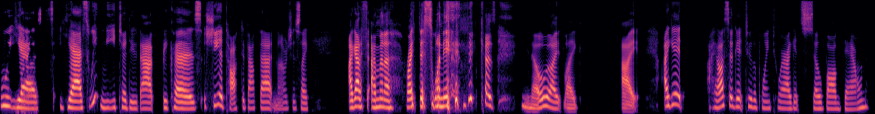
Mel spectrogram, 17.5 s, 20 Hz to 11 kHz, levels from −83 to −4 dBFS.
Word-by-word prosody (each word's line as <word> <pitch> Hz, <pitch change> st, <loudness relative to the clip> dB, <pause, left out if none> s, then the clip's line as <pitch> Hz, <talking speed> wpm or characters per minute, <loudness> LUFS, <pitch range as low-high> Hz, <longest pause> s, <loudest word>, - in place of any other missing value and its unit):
We 265 Hz, -1 st, +2 dB
yes, 195 Hz, -4 st, +1 dB, 0.3 s
yes 205 Hz, -1 st, +3 dB
we 380 Hz, -, -2 dB
need 205 Hz, -1 st, -7 dB
to 215 Hz, -2 st, -3 dB
do 185 Hz, -2 st, -8 dB
that 180 Hz, -1 st, +1 dB, 0.2 s
because 185 Hz, -3 st, +1 dB
she 275 Hz, +5 st, -3 dB
had 260 Hz, -4 st, +2 dB
talked 180 Hz, -, -5 dB
about 190 Hz, -1 st, -10 dB
that 185 Hz, -1 st, -2 dB
and 90 Hz, -, -18 dB
I 90 Hz, -, -16 dB
was 185 Hz, +1 st, -18 dB
just, 190 Hz, 0 st, -11 dB
like, 170 Hz, -1 st, -9 dB, 0.8 s
"I 205 Hz, -, +6 dB
gotta 245 Hz, -1 st, +9 dB
f -, -, -13 dB
I'm 220 Hz, 0 st, +3 dB
gonna 215 Hz, -3 st, +3 dB, 0.2 s
write 225 Hz, +1 st, +5 dB
this 235 Hz, +6 st, +4 dB
1 250 Hz, -3 st, +5 dB
in 260 Hz, +1 st, +8 dB, 0.6 s
'cause," 270 Hz, -, +1 dB, 0.5 s
you 235 Hz, -5 st, -8 dB
know, 230 Hz, +4 st, 0 dB
I 195 Hz, -6 st, -1 dB
like, -, -, -8 dB, 0.8 s
I -, -, -1 dB, 0.5 s
I 250 Hz, -, +3 dB
get 295 Hz, -1 st, -2 dB, 0.5 s
I 215 Hz, -1 st, -12 dB
also 255 Hz, +3 st, 0 dB
get 235 Hz, -1 st, -5 dB
to 235 Hz, -1 st, -6 dB
the 210 Hz, -, -7 dB
point 195 Hz, 0 st, -14 dB
to -, -, -24 dB
where 185 Hz, -1 st, -9 dB
I 180 Hz, -, -4 dB
get 185 Hz, 0 st, -14 dB
so 180 Hz, -1 st, -8 dB
bogged 175 Hz, -1 st, -7 dB
down 170 Hz, +7 st, -10 dB
205 Hz, 170 wpm, -24 LUFS, 185-235 Hz, 0.8 s, gotta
